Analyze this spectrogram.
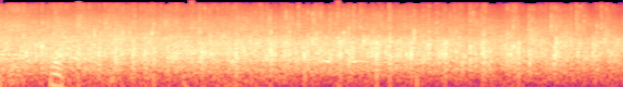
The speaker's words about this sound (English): But I'll tell them you clapped. I'll be like, no, I promise. It was a good clap.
